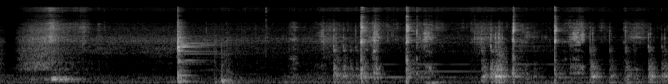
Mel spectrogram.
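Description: Metal utensil scrapes and clinks against a pan in irregular bursts, with a faint sizzle underneath as vermicelli is stirred and fried in ghee.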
